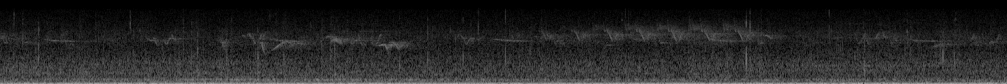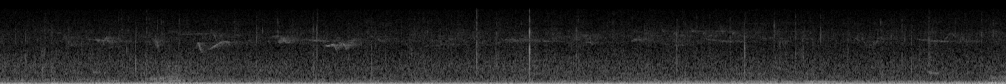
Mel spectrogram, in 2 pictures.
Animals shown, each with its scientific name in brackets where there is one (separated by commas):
Ovenbird (Seiurus aurocapilla), Blue Jay (Cyanocitta cristata), Scarlet Tanager (Piranga olivacea)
